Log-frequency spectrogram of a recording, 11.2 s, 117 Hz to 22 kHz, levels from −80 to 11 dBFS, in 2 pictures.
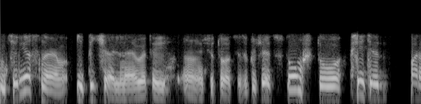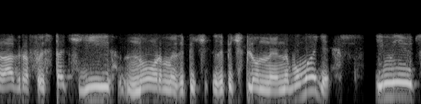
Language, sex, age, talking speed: Russian, male, 50-69, 110 wpm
